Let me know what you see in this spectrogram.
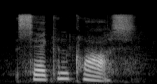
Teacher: the primary stress is on the second word and the secondary stress is on the first word like in a word second class the primary stress is on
